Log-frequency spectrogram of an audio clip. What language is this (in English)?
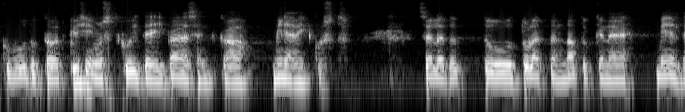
Estonian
